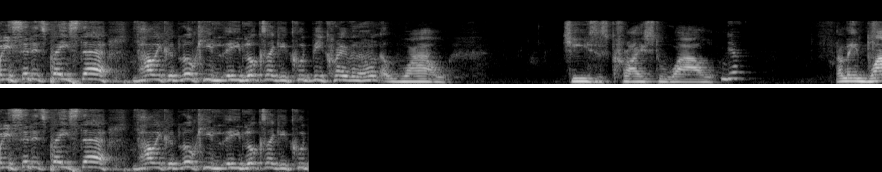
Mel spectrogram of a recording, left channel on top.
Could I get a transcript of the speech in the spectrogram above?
he said his face there, of how he could look, he looks like he could be Kraven the Hunter. Wow. Jesus Christ, wow. Yeah. I mean,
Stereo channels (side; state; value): right; drops out; at 3.1 s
